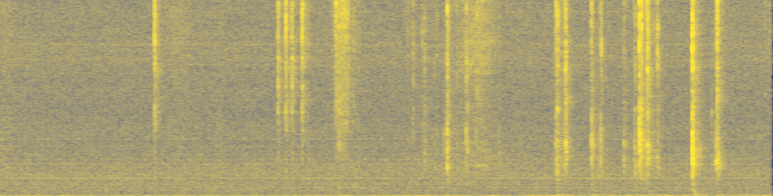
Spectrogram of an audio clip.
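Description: Computer keyboard typing: a handful of scattered keystrokes, coming more often in the last few seconds, over a faint steady hum.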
